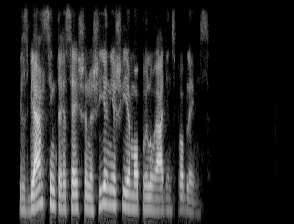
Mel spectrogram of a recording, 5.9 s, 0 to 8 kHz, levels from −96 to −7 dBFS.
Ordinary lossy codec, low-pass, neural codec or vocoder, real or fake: Opus, 32 kbps; 7.2 kHz; none; real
